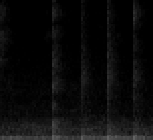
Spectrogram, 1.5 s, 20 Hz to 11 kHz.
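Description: Five taps on the bottom of a cooled, very crusty loaf of homemade white bread, each a short, hollow knock with a low tone around 240 Hz over a quiet background. The hollow sound shows the loaf is baked through.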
